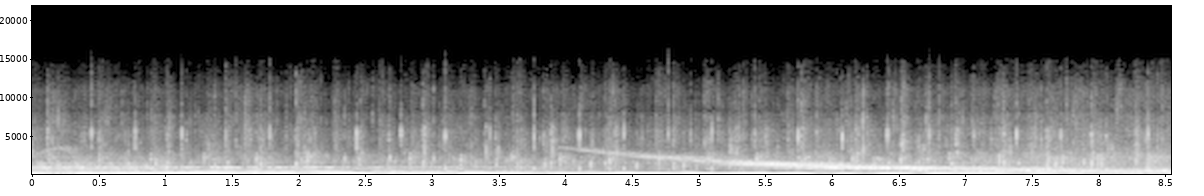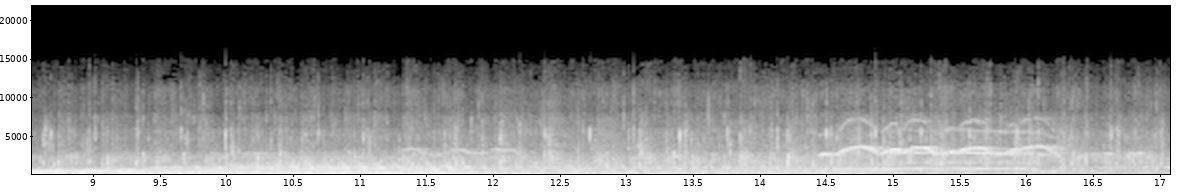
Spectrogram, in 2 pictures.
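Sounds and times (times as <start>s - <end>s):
low bass drone: 0.0s - 14.6s
audience applause: 0.0s - 17.0s
electronic tone gliding down: 4.3s - 12.0s.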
